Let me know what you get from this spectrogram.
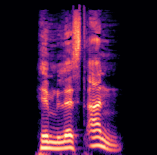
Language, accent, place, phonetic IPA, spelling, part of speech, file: German, Germany, Berlin, [ˌhɪmləst ˈan], himmlest an, verb, De-himmlest an.ogg
- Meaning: second-person singular subjunctive I of anhimmeln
